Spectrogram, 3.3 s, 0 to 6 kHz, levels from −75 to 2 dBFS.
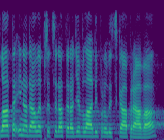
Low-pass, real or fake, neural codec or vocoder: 5.4 kHz; real; none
